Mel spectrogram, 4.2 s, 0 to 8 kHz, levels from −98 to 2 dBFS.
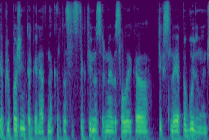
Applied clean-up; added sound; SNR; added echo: none; none; none; none.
